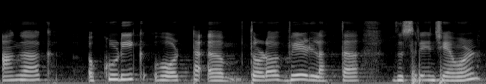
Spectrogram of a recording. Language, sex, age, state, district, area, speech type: Goan Konkani, female, 30-45, Goa, Tiswadi, rural, spontaneous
